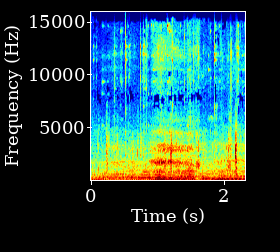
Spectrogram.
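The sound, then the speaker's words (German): A donkey's hooves clip-clop at a quick, steady pace, their rhythmic knocks set within a dense, continuous bed of other sound that runs through the whole clip. “Hey, du blöder Esel, nicht so schnell.”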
